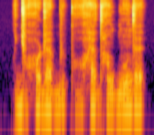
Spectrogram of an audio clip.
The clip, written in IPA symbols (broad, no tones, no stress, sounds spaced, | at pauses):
ɟ ɔ̤ h ɔ ɖ æ b ʉ pʰ ɔ̤ h æ d h ɑ̃ d b ũ d ɛ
